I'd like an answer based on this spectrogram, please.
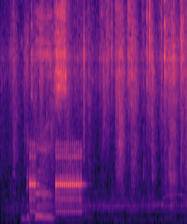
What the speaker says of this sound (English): I'm so sorry that phone is so loud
